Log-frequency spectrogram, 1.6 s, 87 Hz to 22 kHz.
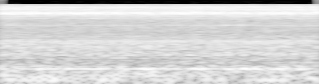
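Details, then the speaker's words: HVAC unit just after Copeland scroll compressor replacement, freshly charged with about 4 to 4.5 lb of refrigerant (unit charge about 5 lb). Steady even hum with a faint constant tone, no knocking or rattling. Normal compressor running. "compressor is running nice you can hear it sounds sweet wonderful"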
